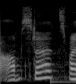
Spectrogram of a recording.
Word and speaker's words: Amstutz: You can find me on all social media platforms at Sandra Amstutz. My last name is spelled A-M-S-T-U-T-Z.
